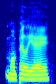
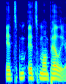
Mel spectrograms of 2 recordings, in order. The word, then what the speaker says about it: Montpelier: here, but it's obviously, I'm not pronouncing it Montpellier. That's bad French pronunciation, but that's more the French pronunciation, right? But it's one of these things where it's been Americanized. Like it's Montpelier. It's similar to the here.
